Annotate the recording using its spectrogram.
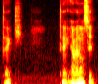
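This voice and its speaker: Guy doing a lets play, normal pitched voice, kinda hesitant, mumbling his thoughts to himself, bit of background noise. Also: flat delivery, unhurried, gravelly. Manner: hesitant, muttering to himself in short bursts. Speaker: let's play video game streamer. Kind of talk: casual gameplay commentary, thinking aloud.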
